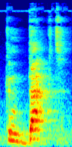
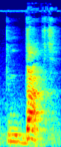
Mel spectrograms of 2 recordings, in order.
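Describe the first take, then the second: First: The stress is on the second syllable. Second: The stress is on the second syllable.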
